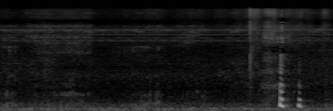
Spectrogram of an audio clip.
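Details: Domestic male cat seeking attention, purring while being petted on the back; soft low continuous rumble, then a light rustle and two short sharp sounds near the end.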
